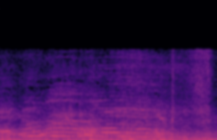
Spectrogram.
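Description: A rooster crowing once, faintly: one long call of about a second and a half.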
